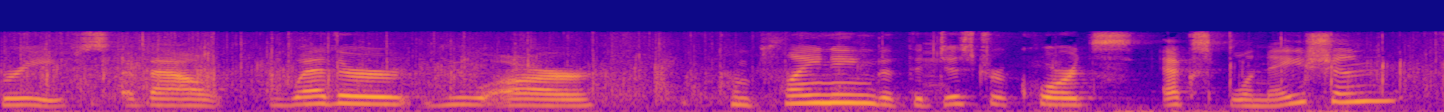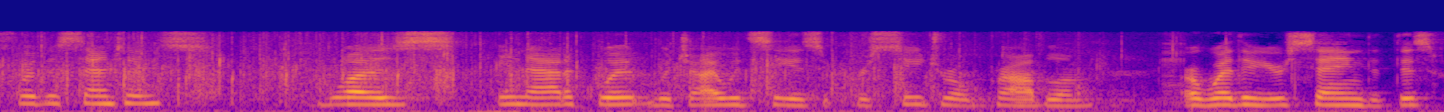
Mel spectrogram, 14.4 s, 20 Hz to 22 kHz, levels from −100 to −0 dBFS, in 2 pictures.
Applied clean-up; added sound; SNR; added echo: none; Applause; 15 dB; none.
